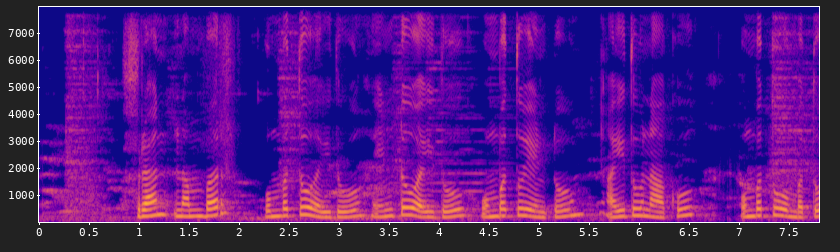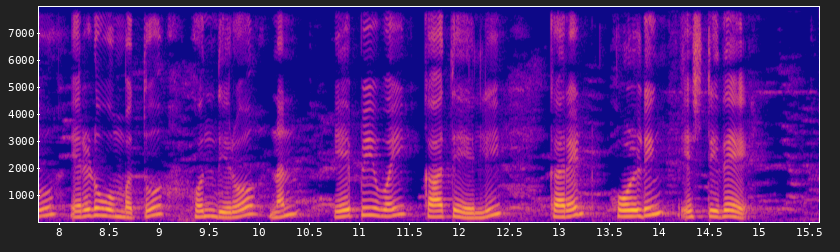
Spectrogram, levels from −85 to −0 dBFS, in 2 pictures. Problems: constant background noise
